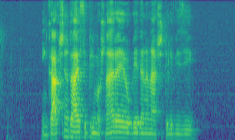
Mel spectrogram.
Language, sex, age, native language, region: Slovenian, male, 60+, Slovenian, Gorenjska region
